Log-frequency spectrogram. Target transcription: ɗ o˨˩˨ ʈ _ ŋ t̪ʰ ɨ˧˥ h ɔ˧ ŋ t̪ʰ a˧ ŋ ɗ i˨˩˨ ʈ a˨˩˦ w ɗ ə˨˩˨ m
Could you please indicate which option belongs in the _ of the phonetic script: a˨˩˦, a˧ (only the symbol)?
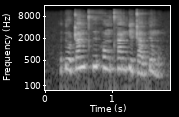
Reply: a˧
